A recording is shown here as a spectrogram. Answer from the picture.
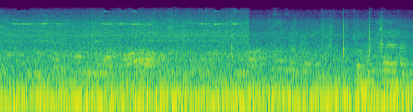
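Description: Busy street ambience: a steady low rumble with faint voices of passers-by, and a few sharp clicks near the end.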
